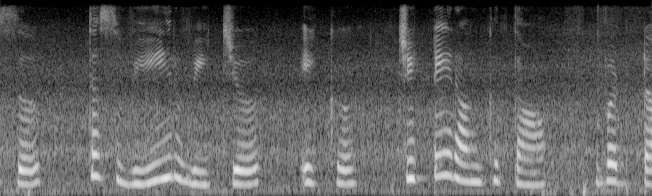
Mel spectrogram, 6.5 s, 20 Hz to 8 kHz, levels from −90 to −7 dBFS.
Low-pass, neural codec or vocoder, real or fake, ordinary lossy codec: 7.2 kHz; none; real; none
